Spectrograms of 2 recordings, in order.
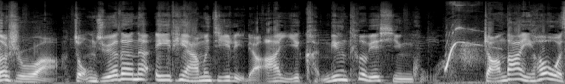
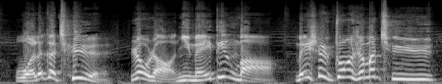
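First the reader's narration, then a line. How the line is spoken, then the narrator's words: Startled cry. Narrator (Chinese): 她男朋友 惊叫一声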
